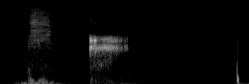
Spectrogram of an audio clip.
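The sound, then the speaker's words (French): A single sneeze: a short voiced inhale, then a sharp, loud, hissing burst, followed by silence and a faint click at the end. No talking. “Oui, je suis en train d'éternuer.”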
